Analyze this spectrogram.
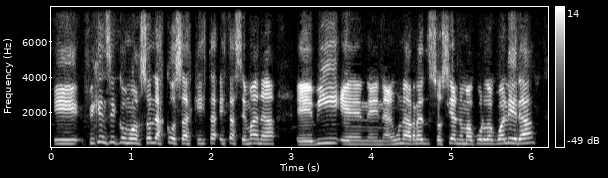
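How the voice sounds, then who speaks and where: A man's voice: very high voice, steady tone, normal speed, a bit bright, no echo. A man with an Argentine accent hosting a streamed radio show, chatting and greeting listeners with many restarts and fillers.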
